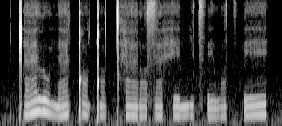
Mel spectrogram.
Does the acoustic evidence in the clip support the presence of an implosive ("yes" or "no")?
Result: no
